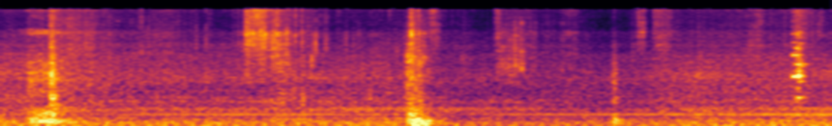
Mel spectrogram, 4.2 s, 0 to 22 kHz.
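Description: Two short knocks about two seconds apart as an open rear door of a Hummer H2 and its frame are handled, over a steady hum.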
